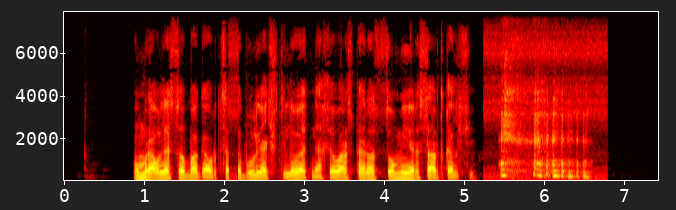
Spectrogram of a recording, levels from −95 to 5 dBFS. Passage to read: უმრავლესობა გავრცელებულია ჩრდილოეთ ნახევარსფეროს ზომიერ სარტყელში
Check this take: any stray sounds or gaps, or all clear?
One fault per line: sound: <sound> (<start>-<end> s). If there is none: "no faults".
sound: dropout (2.1-2.2 s)
sound: laugh (5.4-6.6 s)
